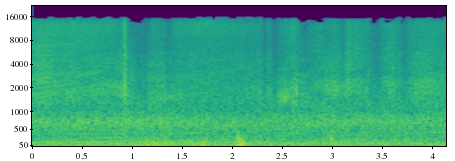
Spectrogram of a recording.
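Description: A paper towel wiping and rubbing along a white window box, with a few faint brushing strokes and one soft bump about two seconds in, over a steady low outdoor rumble.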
